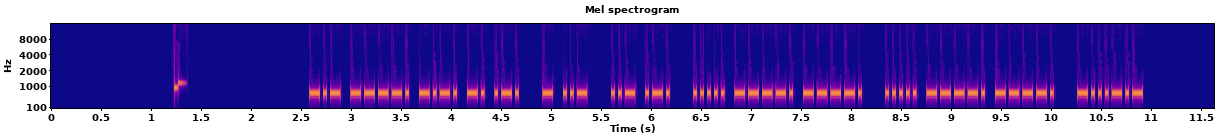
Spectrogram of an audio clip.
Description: Morse code, heard as a keyed tone, about 36 wpm, 700 Hz. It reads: K9CNR TU UR 599 599 <BK>
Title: SOTA QSO Practice 35wpm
